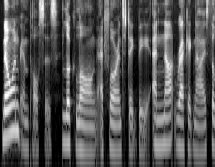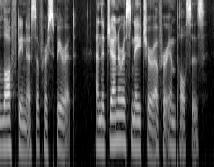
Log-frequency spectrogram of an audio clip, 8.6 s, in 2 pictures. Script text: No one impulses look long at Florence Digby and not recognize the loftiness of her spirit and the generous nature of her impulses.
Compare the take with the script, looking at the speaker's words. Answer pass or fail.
pass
